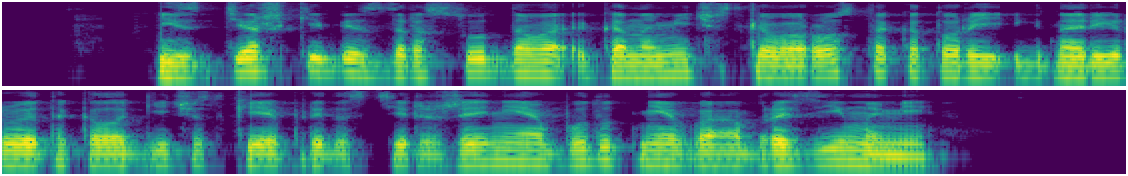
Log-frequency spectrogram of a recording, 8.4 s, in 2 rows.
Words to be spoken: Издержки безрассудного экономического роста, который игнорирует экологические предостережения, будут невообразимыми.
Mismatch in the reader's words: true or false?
false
